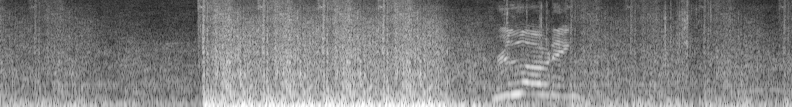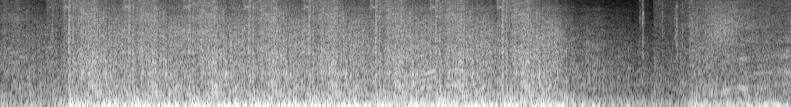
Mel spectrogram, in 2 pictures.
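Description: A pistol fires rapid shots.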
